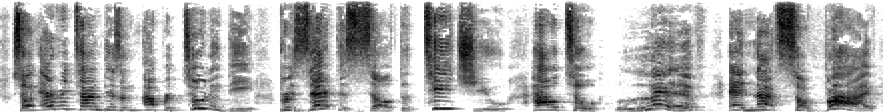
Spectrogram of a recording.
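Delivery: loud, high, drawn-out sermon shout; slow, impassioned high-pitched holler; full-force preaching. Real, not acted. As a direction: preach it at full volume, stretching the key words.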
